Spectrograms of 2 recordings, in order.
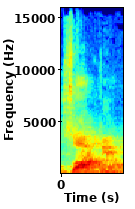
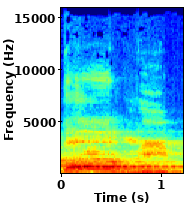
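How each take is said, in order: First: The word begins with a z sound. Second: The word begins with a d sound. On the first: The speaker calls it wrong. "জলিম না। জলিম পড়লে বরং নামাজি হবে না।" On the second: The speaker calls it right. "আসলে উচ্চারণটা দলিম"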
